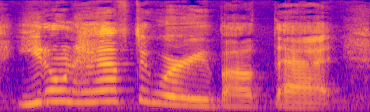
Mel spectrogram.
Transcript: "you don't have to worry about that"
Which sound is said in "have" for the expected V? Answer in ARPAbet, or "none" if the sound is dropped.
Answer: F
